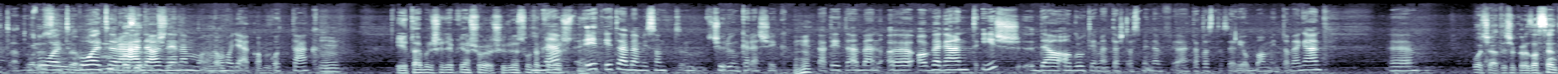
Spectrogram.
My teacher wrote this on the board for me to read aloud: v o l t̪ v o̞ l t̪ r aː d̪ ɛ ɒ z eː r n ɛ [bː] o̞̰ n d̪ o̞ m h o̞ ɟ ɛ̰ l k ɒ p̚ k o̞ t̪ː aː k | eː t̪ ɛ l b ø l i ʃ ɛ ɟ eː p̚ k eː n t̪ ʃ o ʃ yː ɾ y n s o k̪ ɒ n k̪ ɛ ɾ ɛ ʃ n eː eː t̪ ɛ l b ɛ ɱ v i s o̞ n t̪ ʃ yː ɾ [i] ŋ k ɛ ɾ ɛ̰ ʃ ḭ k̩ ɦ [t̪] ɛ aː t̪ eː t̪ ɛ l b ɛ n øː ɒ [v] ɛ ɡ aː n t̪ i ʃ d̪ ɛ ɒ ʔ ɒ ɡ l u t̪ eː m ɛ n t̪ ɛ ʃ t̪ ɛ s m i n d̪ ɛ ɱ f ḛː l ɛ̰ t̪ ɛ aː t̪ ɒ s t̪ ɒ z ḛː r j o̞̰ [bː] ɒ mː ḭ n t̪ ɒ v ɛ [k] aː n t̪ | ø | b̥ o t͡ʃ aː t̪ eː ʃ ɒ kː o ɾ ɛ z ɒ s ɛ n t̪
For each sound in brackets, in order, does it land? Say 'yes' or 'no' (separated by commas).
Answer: no, no, yes, yes, yes, no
